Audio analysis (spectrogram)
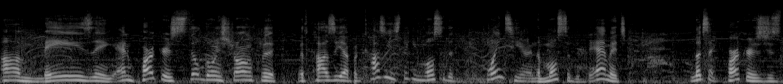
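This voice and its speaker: Music plays in the background. A man speaks at a fairly quick pace with lively intonation. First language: not English. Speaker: esports tournament commentator. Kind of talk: live commentary. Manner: animated.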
